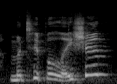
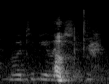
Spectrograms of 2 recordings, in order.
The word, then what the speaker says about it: Motipulation: Metipulation podcast. Did I say it right, Kimberly? Yeah. Motipulation.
